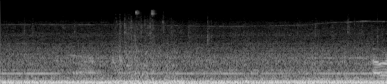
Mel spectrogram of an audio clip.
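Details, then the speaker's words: Loaded hauling truck under load: a steady, mid-pitched bad transmission whine over the deep drone, and the gearbox is trying to kick out of gear. Manual transmission whine. "Transmissions I don't know if you guys can hear it through the camera or not but transmission has a bad wine to it um it's trying to kick out of gear"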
